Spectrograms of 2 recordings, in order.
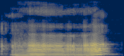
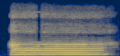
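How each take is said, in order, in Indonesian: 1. Nada turun lalu naik. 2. Vokal membawa nada pertama. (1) "nada ketiga, kita turun lalu naik" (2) "dari nada satu sampai empat"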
